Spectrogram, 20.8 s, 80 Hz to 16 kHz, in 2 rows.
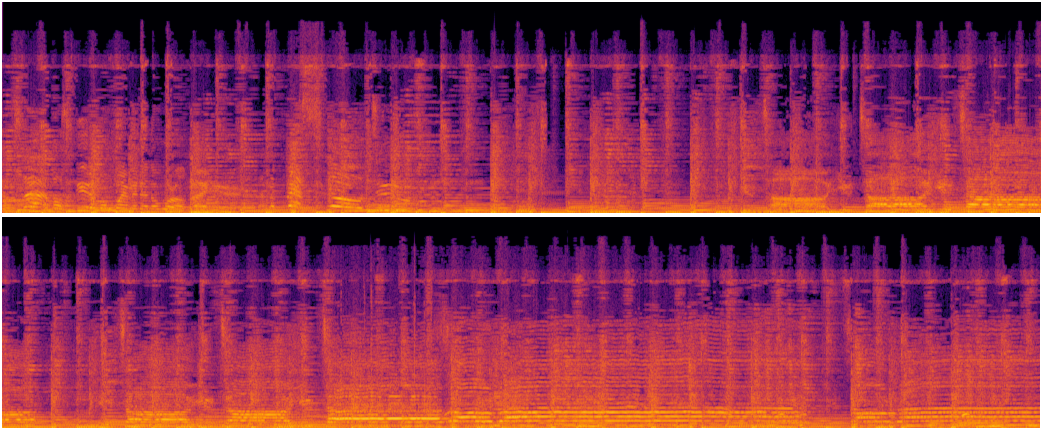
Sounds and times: Music: 0.0s - 20.7s
Singing: 7.6s - 20.7s.

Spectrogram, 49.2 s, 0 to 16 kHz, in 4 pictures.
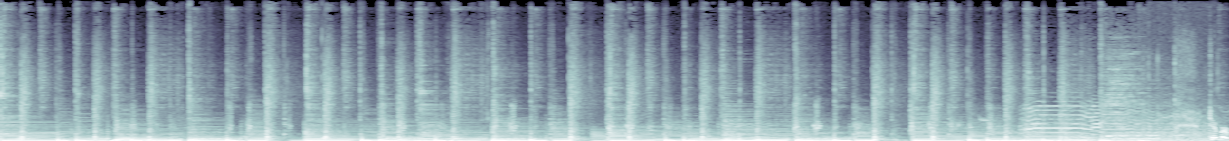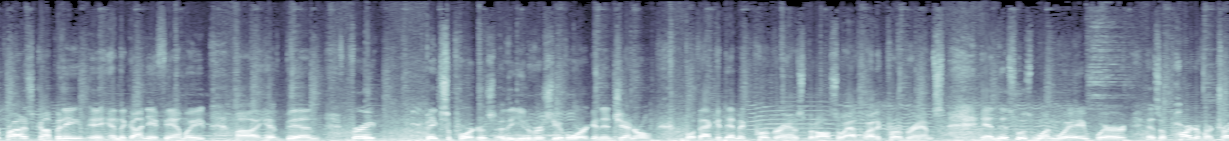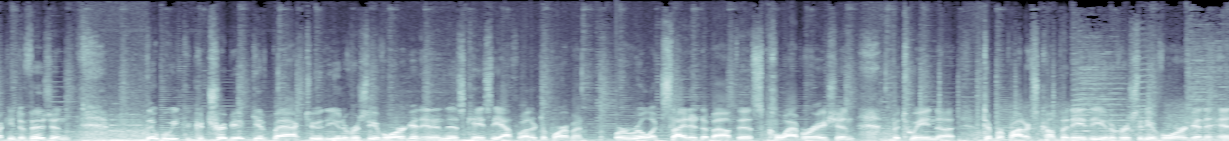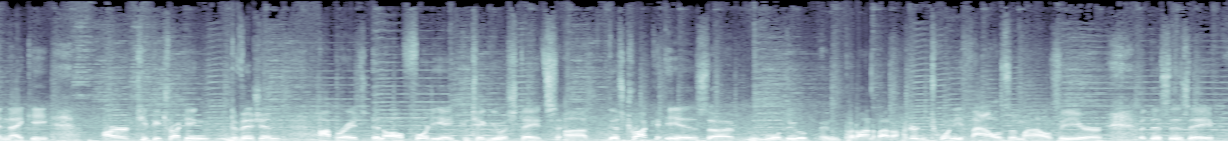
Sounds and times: Music: 0.0s - 49.1s
Speech: 12.1s - 25.3s, 26.0s - 49.0s
Vehicle: 14.0s - 19.3s, 23.5s - 30.4s.

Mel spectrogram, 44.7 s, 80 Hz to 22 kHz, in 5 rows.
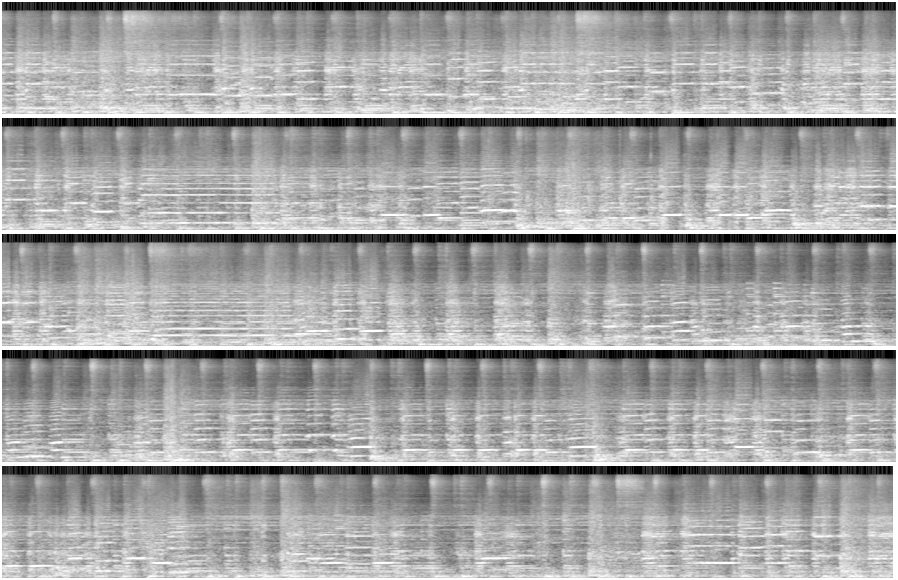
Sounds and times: Wind instrument, woodwind instrument: 0.0s - 44.6s.

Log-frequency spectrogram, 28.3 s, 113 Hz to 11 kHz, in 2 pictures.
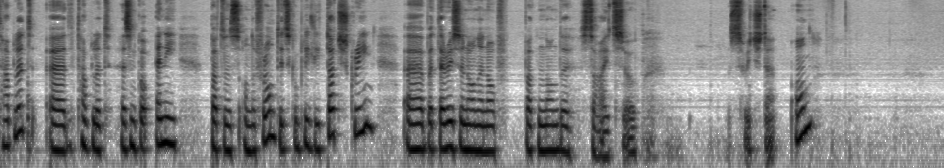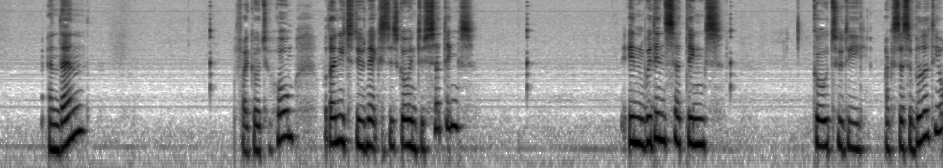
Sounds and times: Speech: 0.0s - 9.6s, 11.0s - 12.4s, 14.8s - 15.6s, 17.7s - 21.4s, 23.5s - 25.1s, 26.4s - 28.3s.

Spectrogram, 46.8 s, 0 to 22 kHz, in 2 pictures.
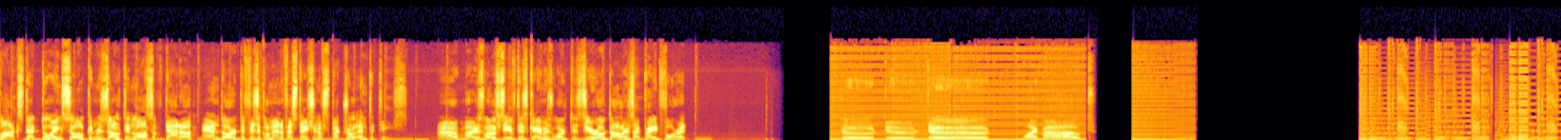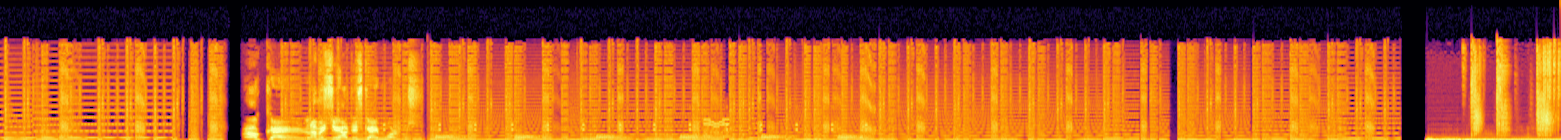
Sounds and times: Speech: 0.0s - 10.3s, 12.6s - 16.5s, 27.1s - 29.8s
Music: 0.1s - 10.7s, 12.5s - 16.4s, 20.4s - 26.8s, 27.6s - 44.5s.

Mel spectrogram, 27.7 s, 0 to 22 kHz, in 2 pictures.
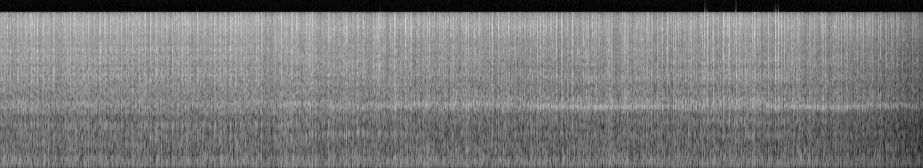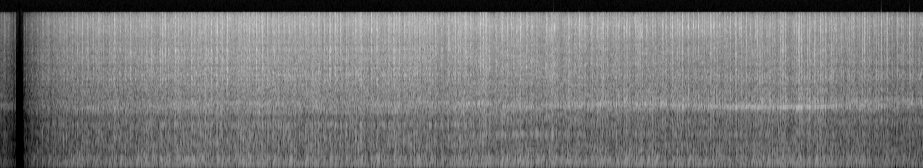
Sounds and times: Heavy engine (low frequency): 0.0s - 27.6s.

